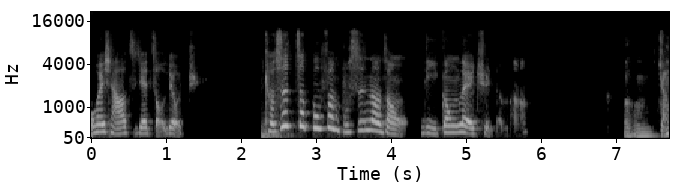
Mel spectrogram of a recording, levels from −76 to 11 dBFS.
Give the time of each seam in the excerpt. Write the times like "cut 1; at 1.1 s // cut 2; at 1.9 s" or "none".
cut 1; at 2.2 s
